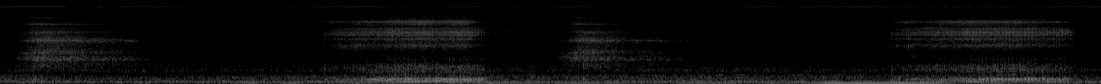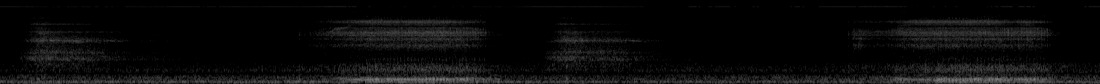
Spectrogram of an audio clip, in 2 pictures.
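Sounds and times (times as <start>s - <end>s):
man snoring: 3.2s - 5.0s, 8.8s - 12.3s, 14.0s - 17.6s, 19.5s - 21.7s.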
